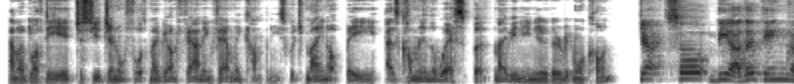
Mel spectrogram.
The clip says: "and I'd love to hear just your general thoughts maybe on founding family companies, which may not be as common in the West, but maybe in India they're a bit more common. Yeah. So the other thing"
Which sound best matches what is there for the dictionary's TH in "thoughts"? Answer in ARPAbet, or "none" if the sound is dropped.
TH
